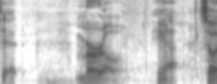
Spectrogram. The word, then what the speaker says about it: Mierau: pronounce your last name uh Miro Miro rhymes with hero Reggie how did you pronounce it Merle yeah so it's not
